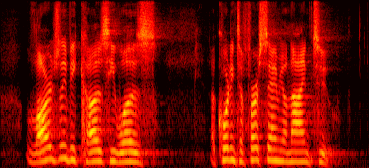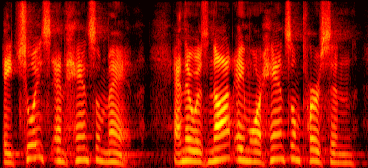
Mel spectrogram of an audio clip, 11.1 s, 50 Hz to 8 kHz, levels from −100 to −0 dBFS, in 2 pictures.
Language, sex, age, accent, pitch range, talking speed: English, male, 40-59, American, 165-230 Hz, 125 wpm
